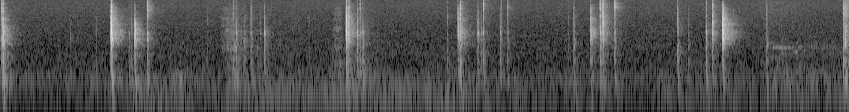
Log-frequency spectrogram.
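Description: Long acrylic nails tap and scratch across the top and sides of a glossy, hollow plastic LED face mask lying empty and face-up. The result is an irregular series of sharp, bright, clicky taps that stop dead, with faint scratching in between.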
